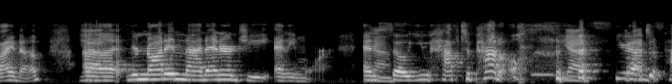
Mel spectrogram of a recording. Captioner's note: giggles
